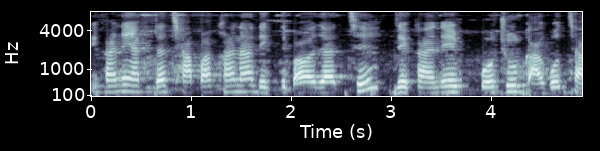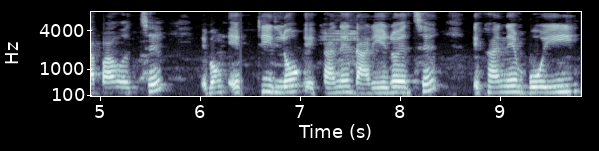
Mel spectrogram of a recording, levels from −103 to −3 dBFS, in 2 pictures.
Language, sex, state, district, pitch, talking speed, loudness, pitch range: Bengali, female, West Bengal, Jalpaiguri, 200 Hz, 115 wpm, -16 LUFS, 190-220 Hz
